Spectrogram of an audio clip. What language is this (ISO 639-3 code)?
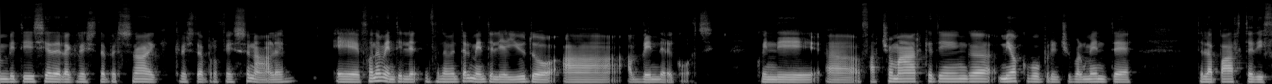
ita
